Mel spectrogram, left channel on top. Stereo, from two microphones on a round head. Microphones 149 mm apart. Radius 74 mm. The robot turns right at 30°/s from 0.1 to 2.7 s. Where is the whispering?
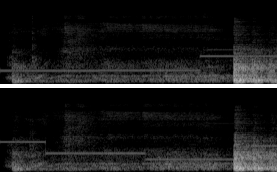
No whispering in this recording.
